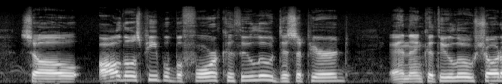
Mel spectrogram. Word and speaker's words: Cthulhu: God I thought the names thing was called Cthulhu and I later on found out it's pronounced Cthulhu I had no idea so I thought it'd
